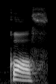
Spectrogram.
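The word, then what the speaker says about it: cough: ऑ next है ये कॉफ इसको आपने पढ़ा कॉफ यानी ओ और यू जो है इसको आपने ओ के रूप में पढ़ा और जीएच का जो उच्चारण है फ प्रोनाउंस हो रहा है यहां पर जीएच तो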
